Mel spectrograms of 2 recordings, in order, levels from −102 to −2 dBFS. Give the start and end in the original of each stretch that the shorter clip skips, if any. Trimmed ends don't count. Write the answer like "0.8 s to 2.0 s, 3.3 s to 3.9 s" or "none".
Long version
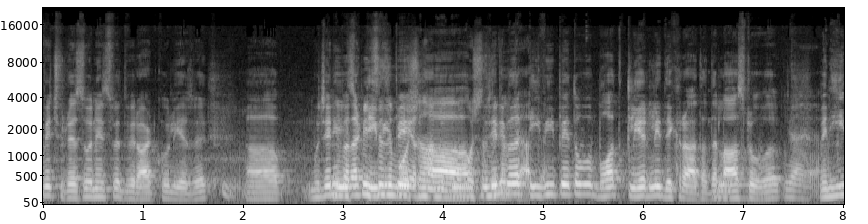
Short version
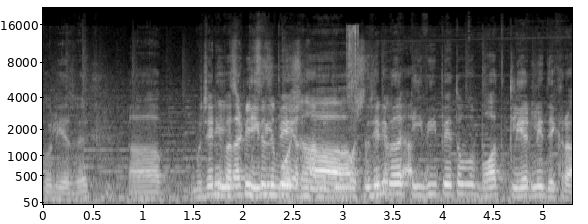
none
